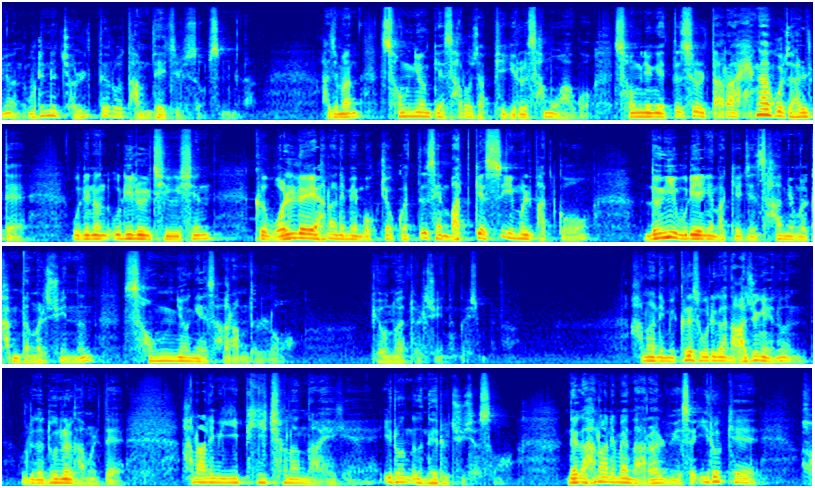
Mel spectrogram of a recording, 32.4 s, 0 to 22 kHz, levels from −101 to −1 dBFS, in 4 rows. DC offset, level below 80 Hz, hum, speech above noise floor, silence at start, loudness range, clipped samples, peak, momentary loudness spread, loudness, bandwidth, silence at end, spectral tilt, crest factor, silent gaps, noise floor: under 0.1%; -64 dBFS; none; 40 dB; 0 s; 9 LU; under 0.1%; -10 dBFS; 17 LU; -31 LUFS; 18 kHz; 0 s; -6 dB/octave; 22 dB; none; -71 dBFS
